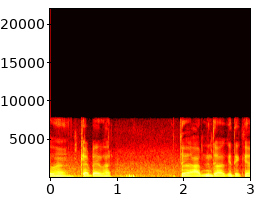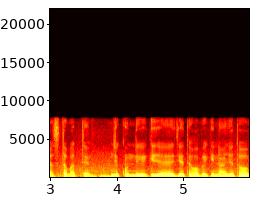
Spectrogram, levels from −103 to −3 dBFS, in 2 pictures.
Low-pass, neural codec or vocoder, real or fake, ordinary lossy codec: none; none; real; none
